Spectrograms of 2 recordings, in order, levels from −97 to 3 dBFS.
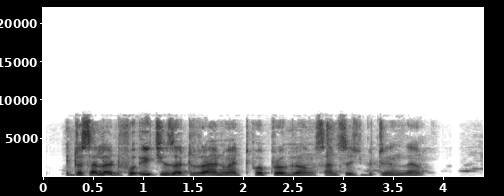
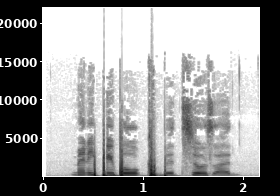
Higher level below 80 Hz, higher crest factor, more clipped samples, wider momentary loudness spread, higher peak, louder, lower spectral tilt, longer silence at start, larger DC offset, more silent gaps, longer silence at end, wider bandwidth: second, -64 dBFS vs -20 dBFS; about the same, 16 dB vs 14 dB; second, under 0.1% vs 0.2%; second, 11 LU vs 16 LU; about the same, -2 dBFS vs 0 dBFS; about the same, -16 LUFS vs -16 LUFS; second, -1.5 dB/octave vs -5.5 dB/octave; about the same, 0.25 s vs 0.35 s; neither; neither; second, 0.15 s vs 0.3 s; second, 8.4 kHz vs 15 kHz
